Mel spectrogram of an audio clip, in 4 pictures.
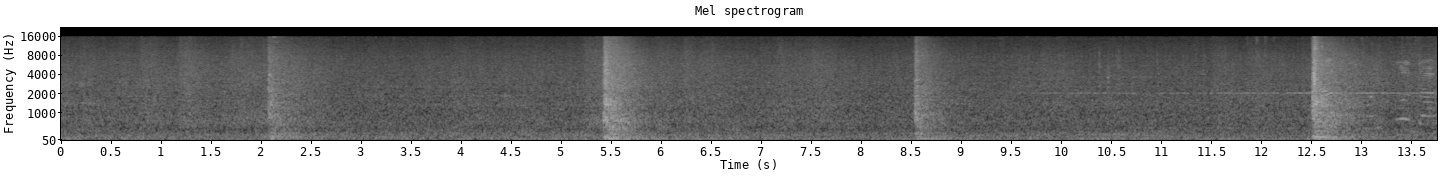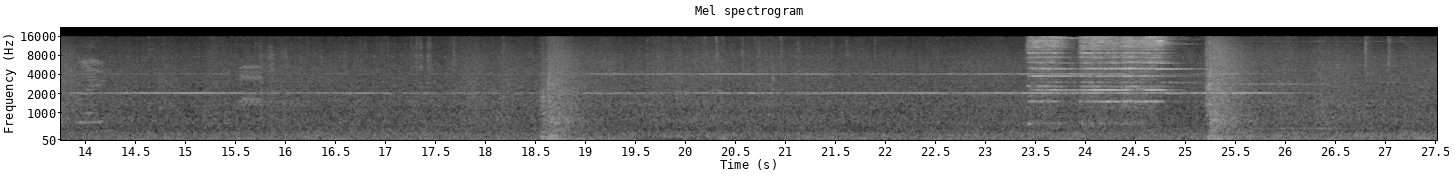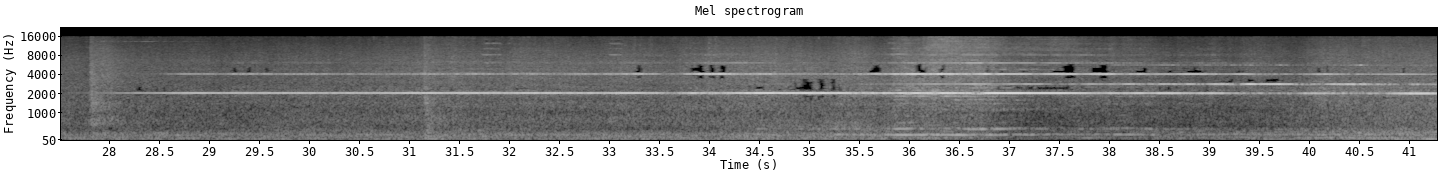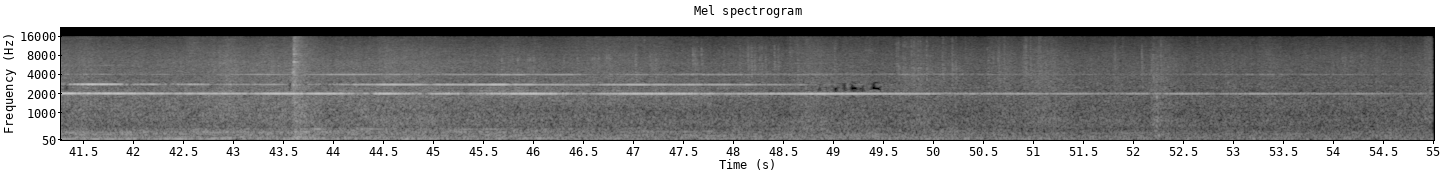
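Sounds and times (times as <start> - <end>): freight cars rumbling on rails: 0.0 - 55.0
high wheel squeal: 10.0 - 26.7, 27.8 - 55.0.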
